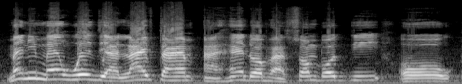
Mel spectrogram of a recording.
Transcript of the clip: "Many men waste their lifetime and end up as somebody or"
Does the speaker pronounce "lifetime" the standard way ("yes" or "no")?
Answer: yes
